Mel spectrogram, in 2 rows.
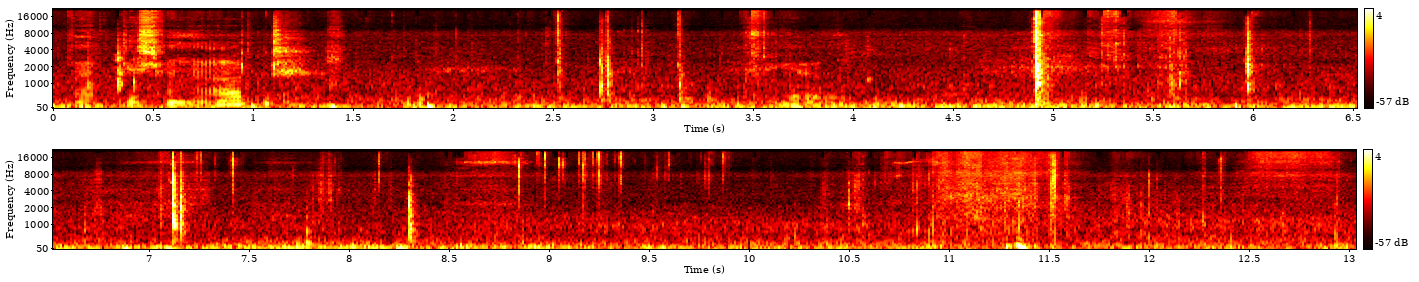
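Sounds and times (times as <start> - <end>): steady low rumble: 0.0 - 13.0
plastic trim clicking and knocking: 4.8 - 6.1.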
